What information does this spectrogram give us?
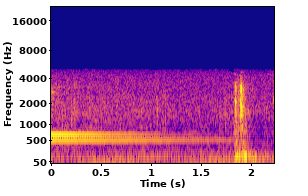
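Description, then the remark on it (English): A doorbell at the new home of Alan and his wife Sue rings at Christmas with a steady, sustained tone that hums for nearly two seconds before cutting off, followed by a brief muffled thump near the end. No one speaks. “So here I go, ringing their doorbell.”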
